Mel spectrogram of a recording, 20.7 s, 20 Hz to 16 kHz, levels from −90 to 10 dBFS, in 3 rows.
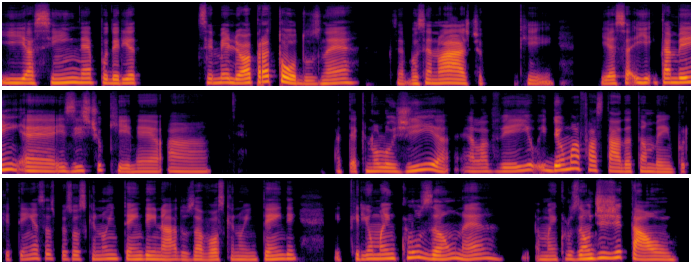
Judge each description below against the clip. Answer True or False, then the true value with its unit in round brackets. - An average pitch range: True (3.4 semitones)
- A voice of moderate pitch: True (170 Hz)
